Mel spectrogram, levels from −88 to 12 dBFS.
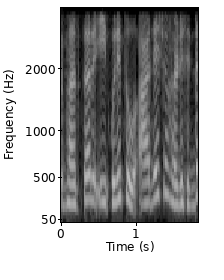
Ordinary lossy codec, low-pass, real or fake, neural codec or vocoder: AAC, 24 kbps; 3.6 kHz; fake; autoencoder, 44.1 kHz, a latent of 192 numbers a frame, MeloTTS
